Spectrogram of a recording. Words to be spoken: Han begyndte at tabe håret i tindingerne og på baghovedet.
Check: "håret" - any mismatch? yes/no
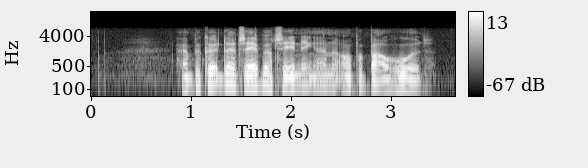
yes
